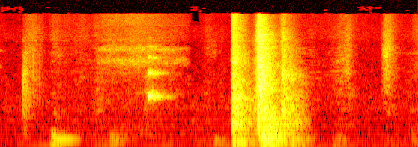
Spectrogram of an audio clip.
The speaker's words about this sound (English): Got to close the door.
